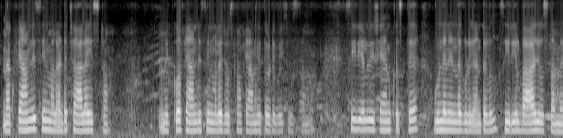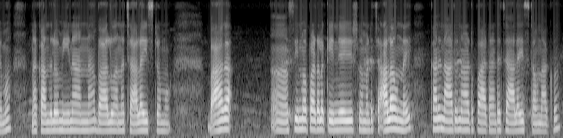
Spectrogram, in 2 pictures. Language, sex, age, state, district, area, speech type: Telugu, female, 30-45, Telangana, Warangal, rural, spontaneous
